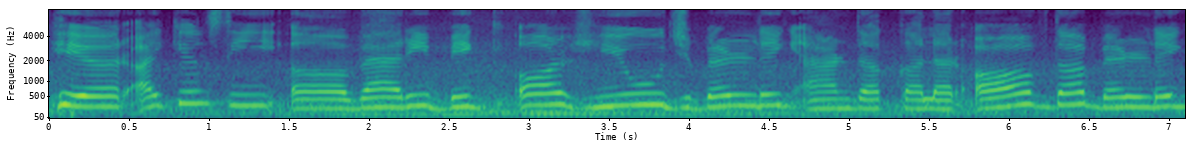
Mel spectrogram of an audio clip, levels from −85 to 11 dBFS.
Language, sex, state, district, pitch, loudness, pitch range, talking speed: English, female, Haryana, Jhajjar, 245 Hz, -16 LUFS, 210-275 Hz, 145 wpm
